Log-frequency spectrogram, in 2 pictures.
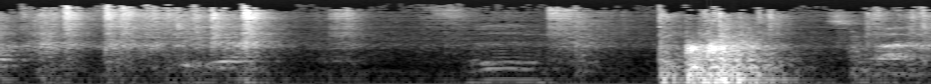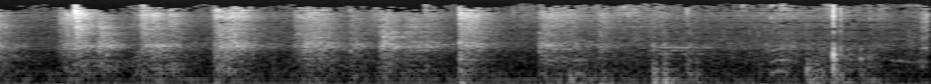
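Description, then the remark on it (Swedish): A heavy mirrored wardrobe door swings shut with one loud, solid thud, preceded by faint handling noises and followed by quiet room sounds with soft talk in the background. “Hörde man i sändningen att det var en rejäl spegeldörr som stängdes också då?”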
